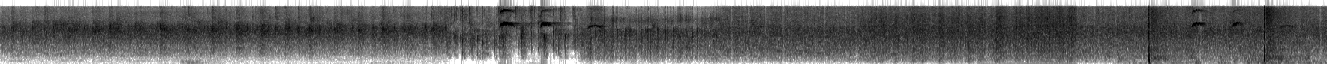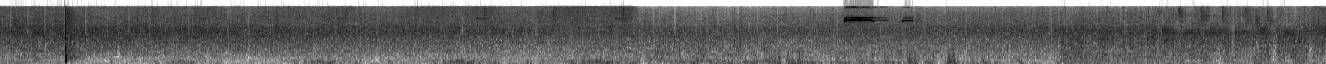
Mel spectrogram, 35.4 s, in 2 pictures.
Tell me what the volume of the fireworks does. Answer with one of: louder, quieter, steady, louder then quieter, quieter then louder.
louder then quieter.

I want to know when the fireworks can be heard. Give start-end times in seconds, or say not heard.
11.3-18.9.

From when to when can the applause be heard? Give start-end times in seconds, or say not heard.
0.0-35.3.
